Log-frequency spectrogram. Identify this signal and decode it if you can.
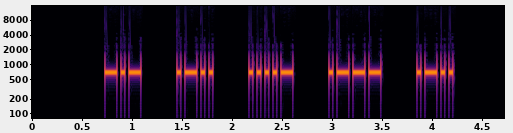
Morse code, heard as a keyed tone, about 30 wpm, spaced as for 17 wpm, 700 Hz. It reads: KL4JL
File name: Lesson 37g - Letter x - Call Signs 30wpm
